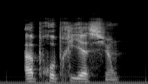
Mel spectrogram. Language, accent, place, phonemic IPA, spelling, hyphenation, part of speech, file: French, France, Lyon, /a.pʁɔ.pʁi.ja.sjɔ̃/, appropriation, ap‧pro‧pri‧a‧tion, noun, LL-Q150 (fra)-appropriation.wav
- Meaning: appropriation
